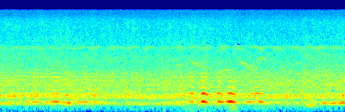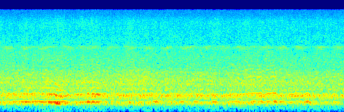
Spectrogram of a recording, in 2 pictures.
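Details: A low, constant drone of many bees, broken by a few sharp louder buzzes near three seconds and again around six seconds as bees fly close.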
